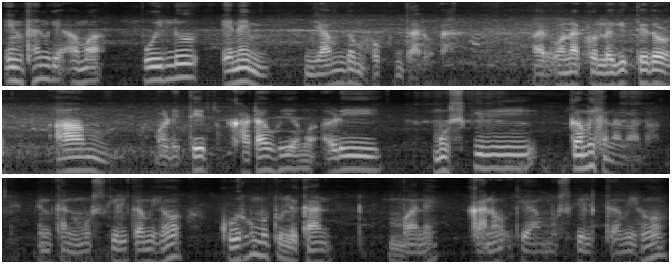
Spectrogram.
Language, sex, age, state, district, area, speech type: Santali, male, 60+, Odisha, Mayurbhanj, rural, spontaneous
